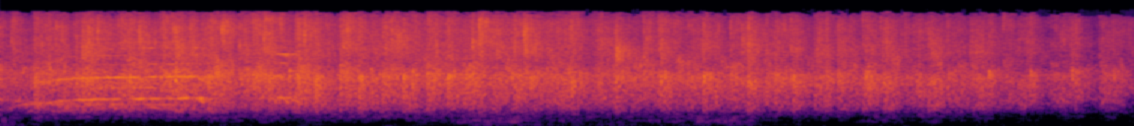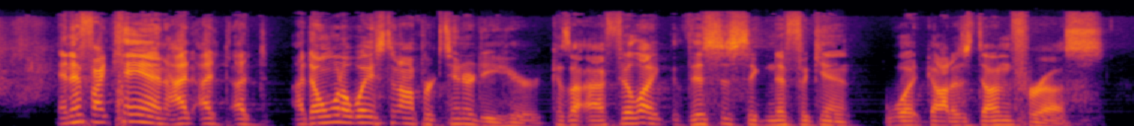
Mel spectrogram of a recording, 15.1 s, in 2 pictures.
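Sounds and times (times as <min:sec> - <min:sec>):
audience clapping and cheering: 0:00.0 - 0:08.3
speech: 0:08.0 - 0:15.0.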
